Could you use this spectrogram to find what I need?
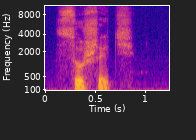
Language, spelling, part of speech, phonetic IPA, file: Polish, suszyć, verb, [ˈsuʃɨt͡ɕ], Pl-suszyć.ogg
